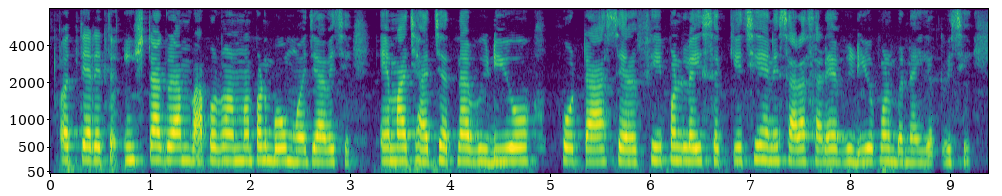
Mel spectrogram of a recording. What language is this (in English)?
Gujarati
